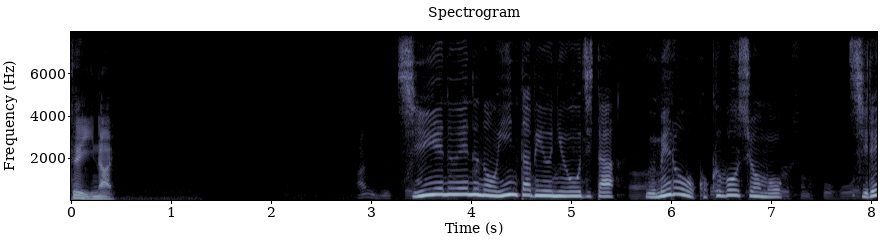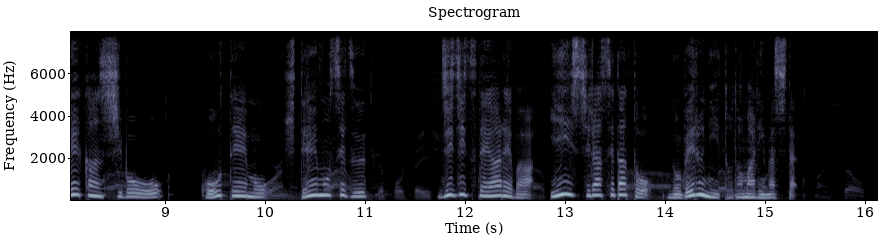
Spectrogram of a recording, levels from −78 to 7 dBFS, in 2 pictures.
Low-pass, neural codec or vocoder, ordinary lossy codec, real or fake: none; none; none; real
